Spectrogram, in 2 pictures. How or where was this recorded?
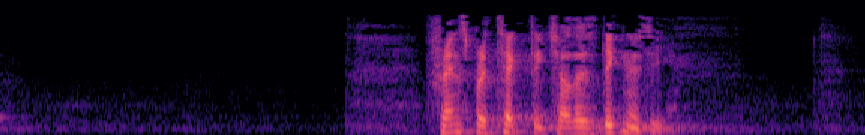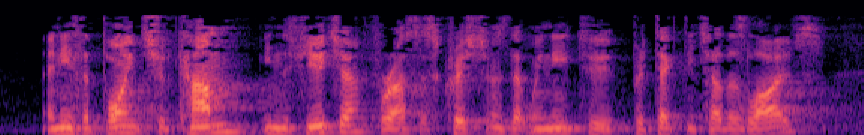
large echoing room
